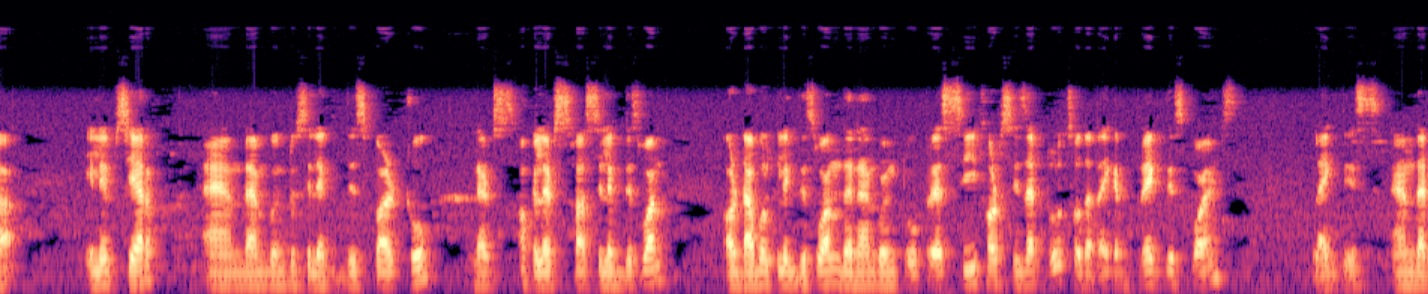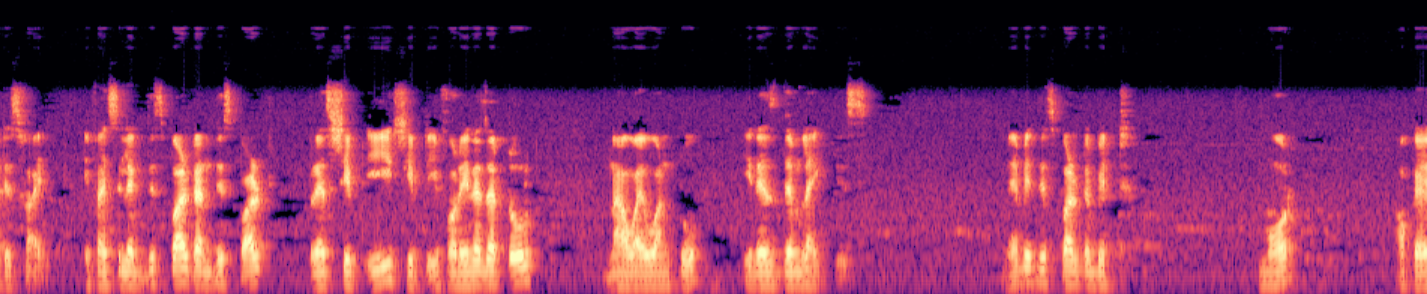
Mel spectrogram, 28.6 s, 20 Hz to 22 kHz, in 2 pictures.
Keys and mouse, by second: 0.0 click, 3.6 shift+click, 5.2 click, 9.3 c, 10.7 click, 12.4 click, 13.2 v, 13.8 click, 15.0 click, 16.1 shift+click, 17.4 shift+e, 21.3 alt+click, 24.0 alt+click, 25.9 alt+click, 28.5 ctrl+z.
